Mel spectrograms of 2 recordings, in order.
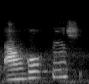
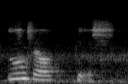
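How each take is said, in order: First: The g is hard, like in angle. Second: The g is soft, like in angel. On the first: The speaker calls it wrong. "What you said was angle, anglefish. So it's not anglefish" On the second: The speaker calls it right. "it's angelfish"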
